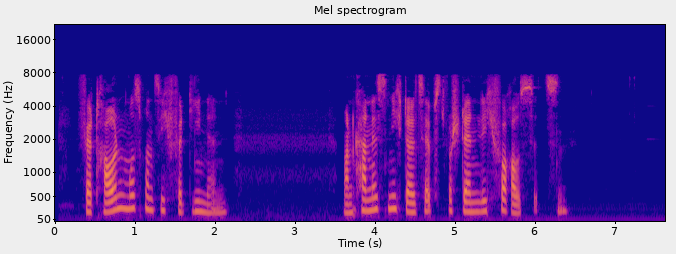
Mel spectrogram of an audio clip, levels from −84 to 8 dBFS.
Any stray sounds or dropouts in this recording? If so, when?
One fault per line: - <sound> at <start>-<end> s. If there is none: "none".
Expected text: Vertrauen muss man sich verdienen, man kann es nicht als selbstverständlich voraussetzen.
none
